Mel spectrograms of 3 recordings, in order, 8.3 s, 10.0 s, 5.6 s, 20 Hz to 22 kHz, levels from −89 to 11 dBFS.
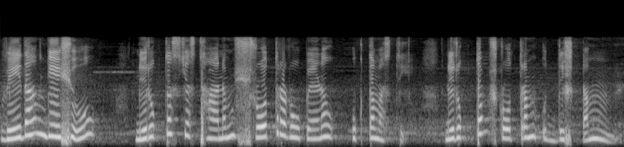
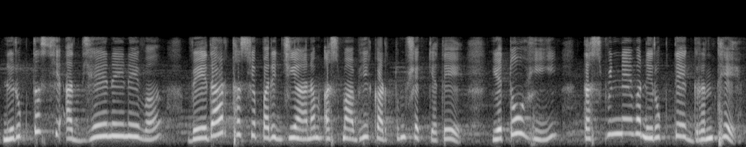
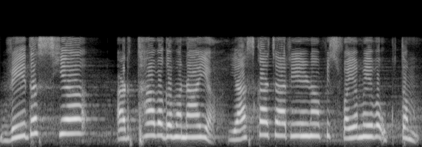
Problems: continuous background conversations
